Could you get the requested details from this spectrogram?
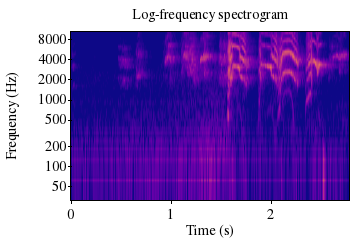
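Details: Indian ringneck parakeet, a pet bird, builds from soft chatter to loud harsh squawks with rising and falling arched notes in quick succession.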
